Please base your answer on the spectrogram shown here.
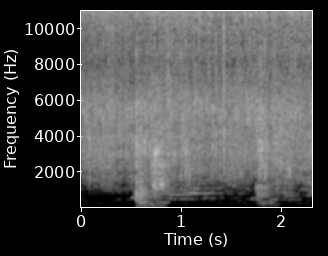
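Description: Onions sauté in a pan as tamarind goes in for a spicy onion chutney, a steady close sizzle broken by two scraping stirs of a spatula; no talking.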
